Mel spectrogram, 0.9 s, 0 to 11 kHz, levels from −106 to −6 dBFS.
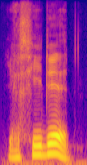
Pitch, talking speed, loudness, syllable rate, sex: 125 Hz, 205 wpm, -15 LUFS, 4.4 syllables/s, male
